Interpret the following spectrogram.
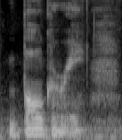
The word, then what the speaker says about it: Bvlgari: And please, I cannot overemphasize for those of you who are still wondering, it's pronounced Bvlgari.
